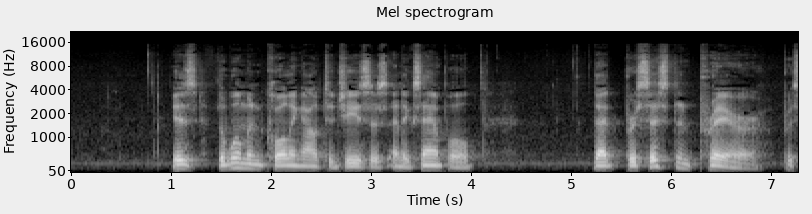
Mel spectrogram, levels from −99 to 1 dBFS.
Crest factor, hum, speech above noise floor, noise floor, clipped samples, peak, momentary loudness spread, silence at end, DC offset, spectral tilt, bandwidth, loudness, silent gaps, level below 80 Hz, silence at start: 20 dB; none; 40 dB; -62 dBFS; under 0.1%; -2 dBFS; 9 LU; 0 s; under 0.1%; -4 dB/octave; 15 kHz; -22 LUFS; none; -72 dBFS; 1 s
